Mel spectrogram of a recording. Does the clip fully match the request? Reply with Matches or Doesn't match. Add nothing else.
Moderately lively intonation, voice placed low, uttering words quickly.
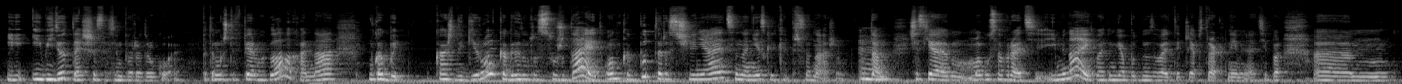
Doesn't match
